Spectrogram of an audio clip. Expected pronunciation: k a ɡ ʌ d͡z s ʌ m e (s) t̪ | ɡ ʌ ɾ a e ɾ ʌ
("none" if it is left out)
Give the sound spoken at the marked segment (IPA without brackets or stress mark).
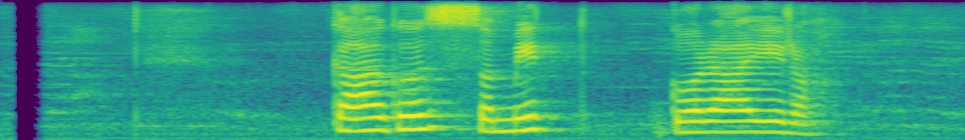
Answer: none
